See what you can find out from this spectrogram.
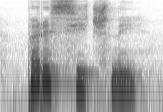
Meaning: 1. ordinary, average 2. arithmetic mean, typical
- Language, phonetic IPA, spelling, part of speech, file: Ukrainian, [pereˈsʲit͡ʃnei̯], пересічний, adjective, Uk-пересічний.ogg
